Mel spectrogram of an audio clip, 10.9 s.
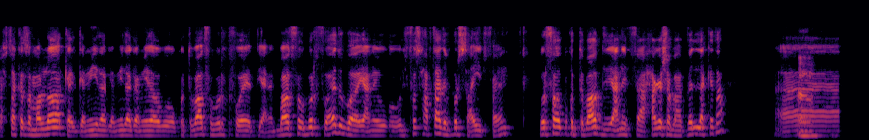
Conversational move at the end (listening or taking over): listening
